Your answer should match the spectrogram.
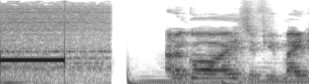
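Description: Workout interval timer's beep, one steady high tone that ends about half a second in, signalling the end of the final interval. It sounds over electronic music that stops soon after.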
